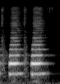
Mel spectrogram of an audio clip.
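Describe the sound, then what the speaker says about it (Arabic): An MG ZS car horn sounds two quick, loud, close honks in a row, a bright steady tone, then stops into silence. "نسمع كده صوت الكلاكس"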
